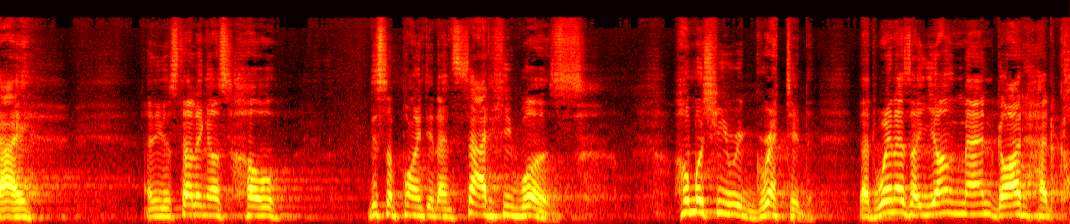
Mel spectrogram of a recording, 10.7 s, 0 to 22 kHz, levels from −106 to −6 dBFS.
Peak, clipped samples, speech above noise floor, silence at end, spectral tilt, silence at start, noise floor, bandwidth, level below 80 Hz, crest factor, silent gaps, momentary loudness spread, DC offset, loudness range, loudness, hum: -10 dBFS; under 0.1%; 34 dB; 0 s; -6 dB/octave; 0 s; -61 dBFS; 16 kHz; -70 dBFS; 18 dB; none; 13 LU; under 0.1%; 5 LU; -28 LUFS; none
